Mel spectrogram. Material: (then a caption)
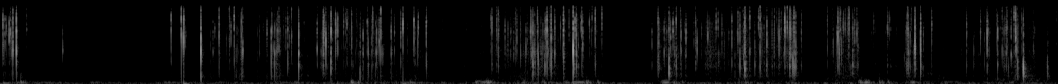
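Plastic. A small white printed "Gold Mints" candy pouch, likely plastic and filled with mints, is held in both gloved hands with bare fingertips and crinkled and squeezed. Bright, sharp crackling and crinkling comes in dense bursts separated by brief quiet pauses, with almost no low end.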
